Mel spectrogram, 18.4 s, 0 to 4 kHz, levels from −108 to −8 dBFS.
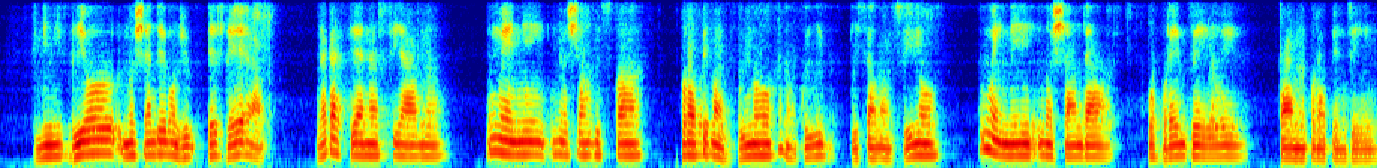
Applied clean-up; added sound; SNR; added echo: neural mask model DeepFilterNet 3.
